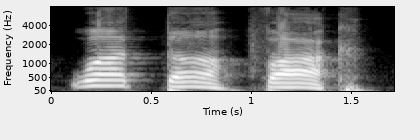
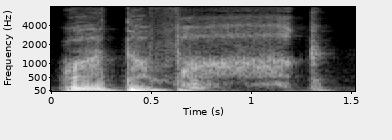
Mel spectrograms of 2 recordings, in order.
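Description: First: Loud disbelief. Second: Slow, breathless whisper of shock; whispered disbelief. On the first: Reacting to the UFO headline. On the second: Vlogger rereading the UFO headline in a stunned, slow whisper. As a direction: let it fall to a stunned whisper. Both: Real, not acted.

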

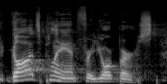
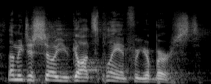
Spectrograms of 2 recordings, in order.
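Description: First: "God's plan for your burst" said slowly, each word leaned on; slow down and weigh "God's plan for your burst"; emphasized, slow. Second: Said in the usual way. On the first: Shown as a demonstration. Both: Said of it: "That's what I wanna emphasize".

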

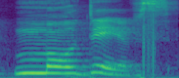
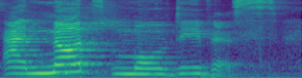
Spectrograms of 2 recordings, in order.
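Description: First: Maldives said MOL-deevz; correct pronunciation. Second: Maldives said MOL-dee-vuhs; common mispronunciation. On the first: Diction host modelling MOL-deevz. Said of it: "You pronounce that as Maldives". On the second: Host warning listeners off MOL-dee-vuhs. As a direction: Maldives with an extra vuhs syllable. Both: Shown as a demonstration.

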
